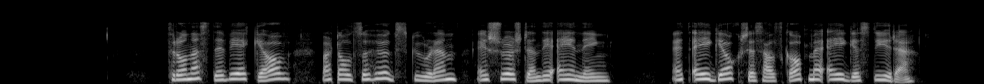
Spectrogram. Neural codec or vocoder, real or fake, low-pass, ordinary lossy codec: none; real; 7.2 kHz; none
